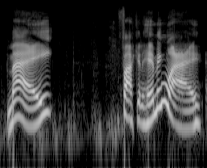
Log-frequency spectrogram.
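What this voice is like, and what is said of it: Put-on accent. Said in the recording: “Will you do it with an accent? ... Oh, I like that. I like it.”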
